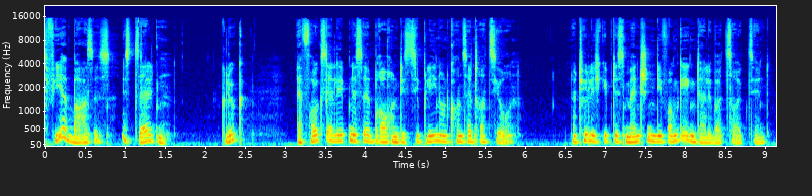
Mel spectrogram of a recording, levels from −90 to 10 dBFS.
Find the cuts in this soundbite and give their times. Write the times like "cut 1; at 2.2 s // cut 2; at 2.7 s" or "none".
none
